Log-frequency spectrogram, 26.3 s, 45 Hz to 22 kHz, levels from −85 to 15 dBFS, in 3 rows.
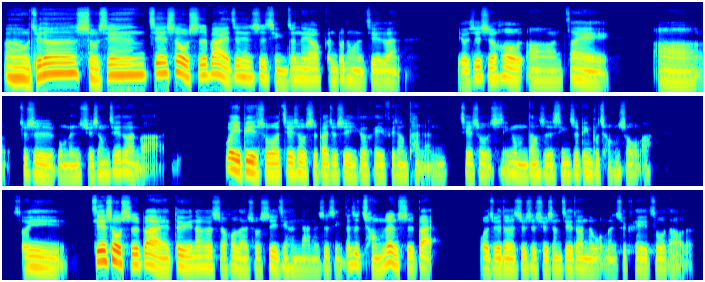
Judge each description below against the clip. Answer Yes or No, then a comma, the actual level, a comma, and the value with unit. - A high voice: No, low, 110 Hz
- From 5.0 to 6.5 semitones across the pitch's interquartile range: No, average, 3.8 semitones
